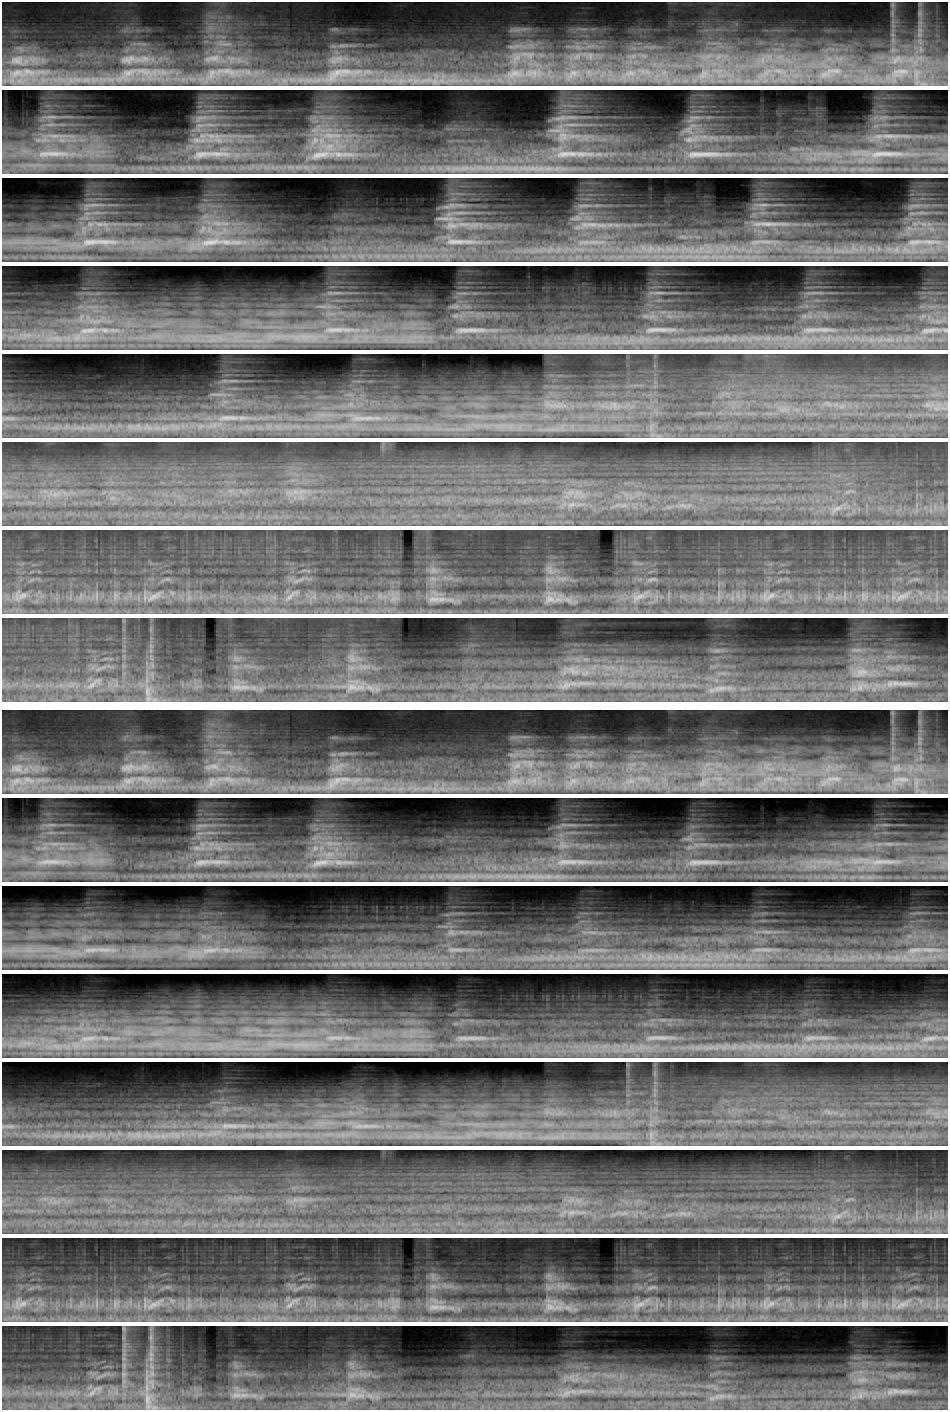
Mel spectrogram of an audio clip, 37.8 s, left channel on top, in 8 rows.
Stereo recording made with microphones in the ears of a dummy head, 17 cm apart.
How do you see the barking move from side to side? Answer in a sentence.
In this clip you hear the barking go from the right side to the left.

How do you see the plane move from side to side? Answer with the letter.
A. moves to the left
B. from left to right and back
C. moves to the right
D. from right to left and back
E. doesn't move
A.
